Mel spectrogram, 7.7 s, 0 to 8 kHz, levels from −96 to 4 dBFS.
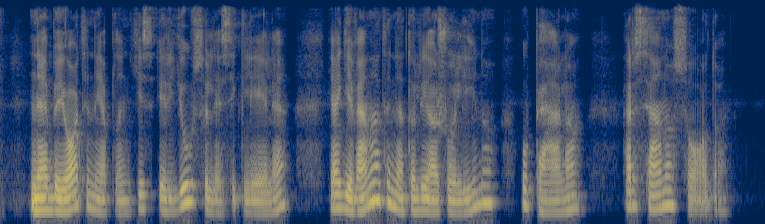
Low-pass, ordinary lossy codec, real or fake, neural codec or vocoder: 7.2 kHz; Opus, 64 kbps; real; none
